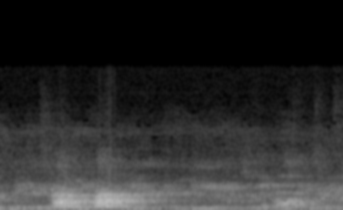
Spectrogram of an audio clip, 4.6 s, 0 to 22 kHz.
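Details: Dogs at a place called the Barking Lot, recorded on 17 December 2018: a loud harsh bark burst near one second and another at one and a half seconds, then fainter voices and a short harmonic whine near the end.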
